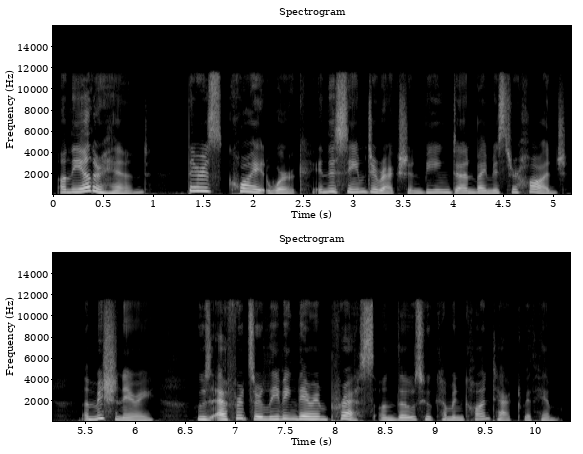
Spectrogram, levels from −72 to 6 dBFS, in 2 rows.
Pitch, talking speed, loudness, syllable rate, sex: 235 Hz, 190 wpm, -21 LUFS, 5.4 syllables/s, female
